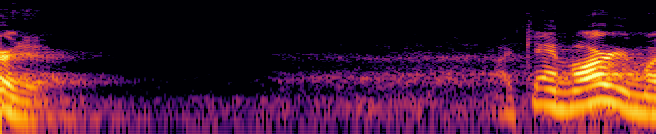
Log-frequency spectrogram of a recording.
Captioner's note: laughter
